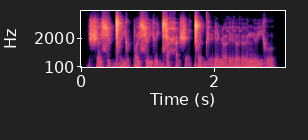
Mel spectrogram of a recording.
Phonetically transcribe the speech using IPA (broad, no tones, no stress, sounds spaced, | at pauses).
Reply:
ʃ ɐ ɕ y ɡ͡ǀ ɛ j ʊ p ɐ ɕ ʏ j ɪ d͡ʑ ɐ ħ ḭ ʃ ɛ̰ ǀ ø d ḛ ɾ i ɳ œ ɾ ɪ ɾ ø ɾ ø n y j ʊ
